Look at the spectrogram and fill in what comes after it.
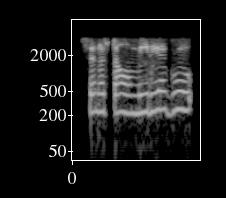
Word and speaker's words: CentrestoneMedia Group: Now, you talked earlier about being the CEO and owner of, I hope I'm saying it right, CentrestoneMedia Group.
